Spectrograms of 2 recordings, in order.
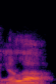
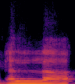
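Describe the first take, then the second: First: The middle L sound is single and short. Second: The middle L sound is doubled and held long. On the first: The speaker calls it right. "we say Ella. It's always single" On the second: The speaker calls it wrong. "we don't say Ella"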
